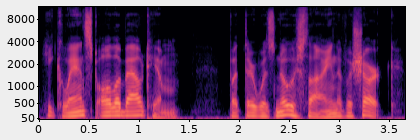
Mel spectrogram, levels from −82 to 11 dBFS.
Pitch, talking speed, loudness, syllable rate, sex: 105 Hz, 215 wpm, -17 LUFS, 5.4 syllables/s, male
